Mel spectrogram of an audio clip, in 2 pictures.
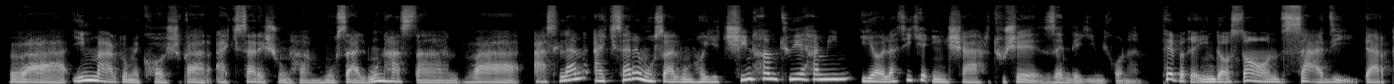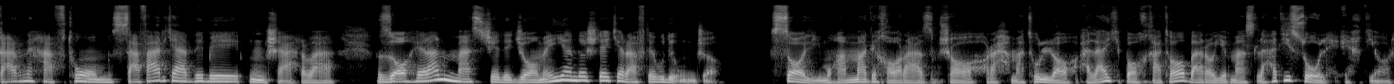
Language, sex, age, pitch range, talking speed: Persian, male, 30-49, 95-150 Hz, 125 wpm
